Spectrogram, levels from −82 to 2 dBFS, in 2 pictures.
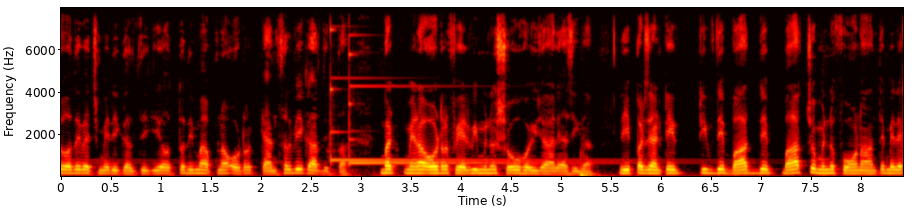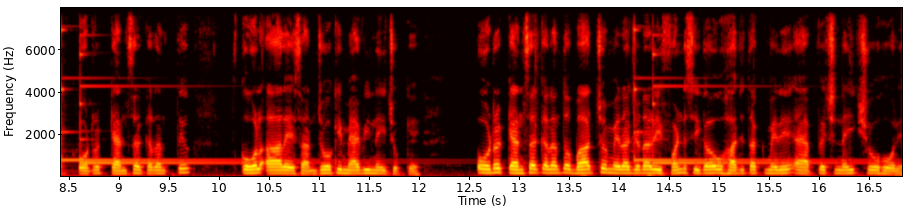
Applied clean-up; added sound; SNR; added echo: none; Doorbell; 17 dB; none.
